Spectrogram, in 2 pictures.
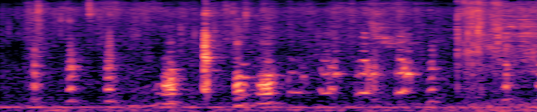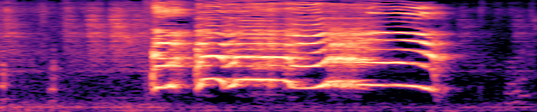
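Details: Backyard hens playing with a cabbage cluck in short evenly spaced notes, then one loud, drawn-out harmonic call holds for about a second and a half before dropping away.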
